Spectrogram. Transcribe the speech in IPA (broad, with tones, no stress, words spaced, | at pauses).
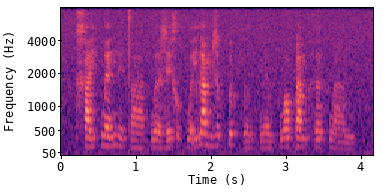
xa˨˦jhwɛ˨˦ ne̤˨˩t̪a̤ː˨˩ kwəː˧˩ze˨˦xo̰˧˨kwə̰˧˥j la˧mzə˦˥p̚ɓə˨˩p̚ ɓə̤˨˩whwɛ̤˨˩w hwɔ˧ɓa˧mhəː˨˦ hwa̤˨˩w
